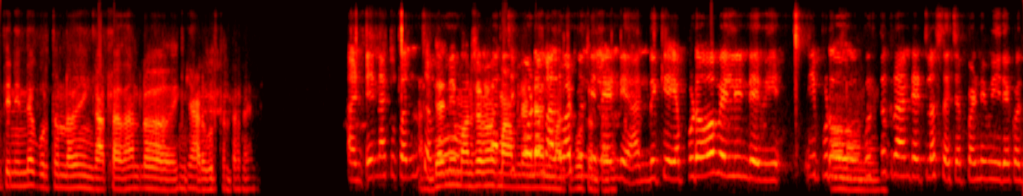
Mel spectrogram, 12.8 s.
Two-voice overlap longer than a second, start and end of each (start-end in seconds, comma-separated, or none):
6.1-7.7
